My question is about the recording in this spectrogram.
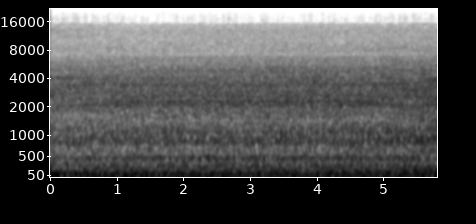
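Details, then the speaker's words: Freshly installed Mercedes M119 V8 at idle with a temporary drive belt two ribs short: a deep, steady idle with an even burble and no ticking, knocking or abnormal noises; normal. "and sounds sounds great no ticky no abnormal noises"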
